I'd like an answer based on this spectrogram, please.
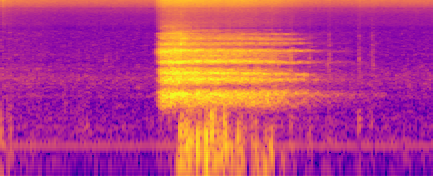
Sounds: Sigh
